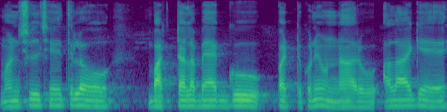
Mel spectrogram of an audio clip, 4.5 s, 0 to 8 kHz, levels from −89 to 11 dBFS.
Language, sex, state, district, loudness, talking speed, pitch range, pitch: Telugu, male, Andhra Pradesh, Anantapur, -21 LUFS, 105 wpm, 100-115 Hz, 105 Hz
